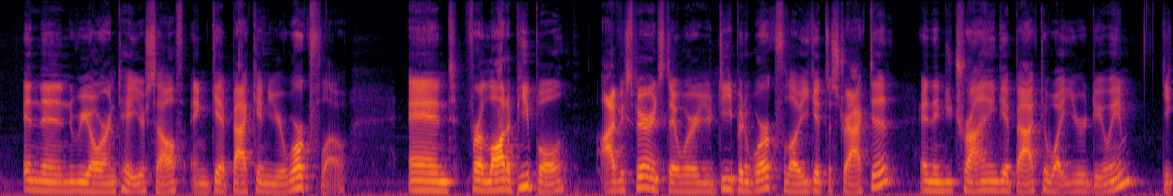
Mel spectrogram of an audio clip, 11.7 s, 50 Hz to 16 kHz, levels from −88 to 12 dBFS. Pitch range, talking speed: 115-135 Hz, 200 wpm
